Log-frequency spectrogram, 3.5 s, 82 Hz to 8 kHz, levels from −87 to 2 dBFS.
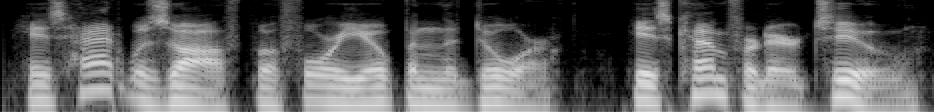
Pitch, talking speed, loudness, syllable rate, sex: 110 Hz, 205 wpm, -17 LUFS, 5.7 syllables/s, male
